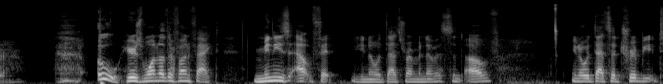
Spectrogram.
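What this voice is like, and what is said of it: Usual voice. Nothing is said of it.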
